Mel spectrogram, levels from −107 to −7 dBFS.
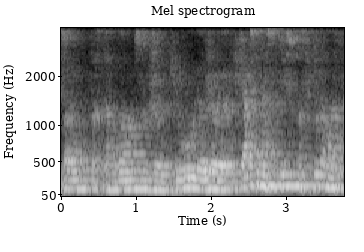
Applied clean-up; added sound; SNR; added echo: none; none; none; reverberation time 0.9 s.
